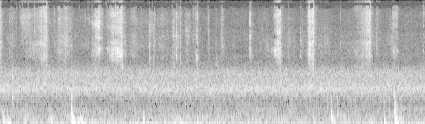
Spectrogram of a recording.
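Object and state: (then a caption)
Kinetic sand block being sliced. A knife slices pieces off a large, solid, hand-held yellow molded kinetic sand shape. Five soft, gritty cuts stand apart from a quiet, steady low hum, each a brief crumbling scrape with a bright hiss that dies away almost at once.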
